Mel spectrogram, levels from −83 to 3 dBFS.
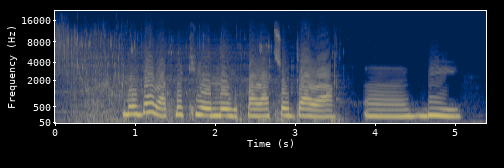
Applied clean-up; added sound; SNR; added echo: none; Sink (filling or washing); 16 dB; none.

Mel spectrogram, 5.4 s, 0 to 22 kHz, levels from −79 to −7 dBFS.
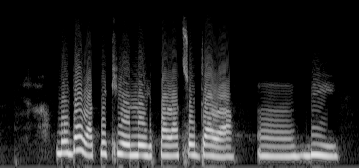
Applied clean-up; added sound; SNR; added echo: none; none; none; none.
